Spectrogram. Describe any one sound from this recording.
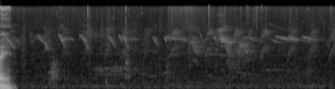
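Fish sizzles faintly on a grill over hot coals.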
